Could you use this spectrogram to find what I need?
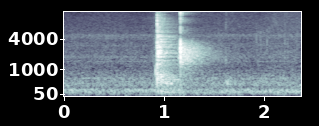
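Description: Billiard balls click against each other.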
